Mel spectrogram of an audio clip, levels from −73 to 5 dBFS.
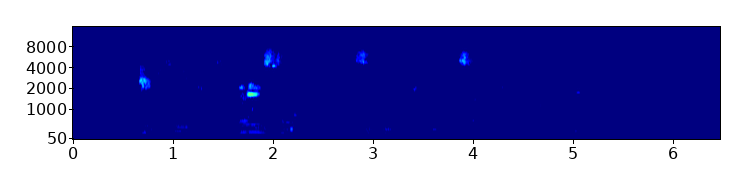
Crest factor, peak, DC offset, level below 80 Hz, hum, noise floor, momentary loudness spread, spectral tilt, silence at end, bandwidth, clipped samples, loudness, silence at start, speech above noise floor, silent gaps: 24 dB; -32 dBFS; under 0.1%; under -90 dBFS; none; -78 dBFS; 24 LU; 4.5 dB/octave; 1.4 s; 7.4 kHz; under 0.1%; -49 LUFS; 0.65 s; 28 dB; 1.55-1.64 s, 2.40-2.45 s, 4.16-4.21 s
